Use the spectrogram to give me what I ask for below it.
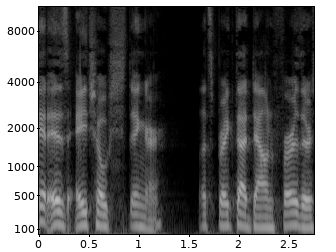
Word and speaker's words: Hostinger: The correct way to say it is Hostinger. Let's break that down further so you can understand the nuances here. It starts with host, pronounced like the word host, as in web host.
